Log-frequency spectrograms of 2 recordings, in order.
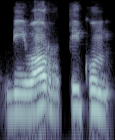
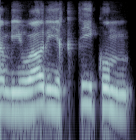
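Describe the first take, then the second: First: بورقكم with the ra silent, said slowly as bi-warqikum; slow recitation of بورقكم with a still ra and no vowel after it; Shu'ba's reading. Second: بورقكم with a kasra on the ra, said slowly as bi-wariqikum; slow recitation of بورقكم with the ra voweled i; Hafs's reading. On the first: Teacher recites Shu'ba's reading for students, slow بورقكم with silent ra. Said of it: "قرأ شعبة بإسكان الراء". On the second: Teacher recites Hafs's reading for students, slow بورقكم with kasra on ra. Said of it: "وقرأ حفص بكسرها". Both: Shown as a demonstration.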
